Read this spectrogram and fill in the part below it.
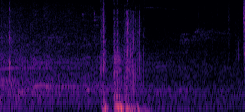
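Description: A short game interface click sounds as a panel opens.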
